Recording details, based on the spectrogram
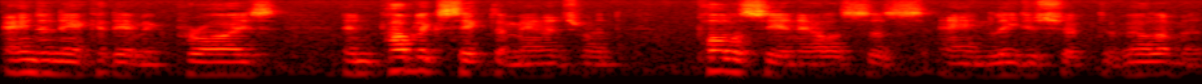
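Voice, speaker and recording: The speaker talks at a fairly quick pace with ordinary pitch variation. Noticeable background noise can be heard. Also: man. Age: 60s. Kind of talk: personal testimony. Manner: formal.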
